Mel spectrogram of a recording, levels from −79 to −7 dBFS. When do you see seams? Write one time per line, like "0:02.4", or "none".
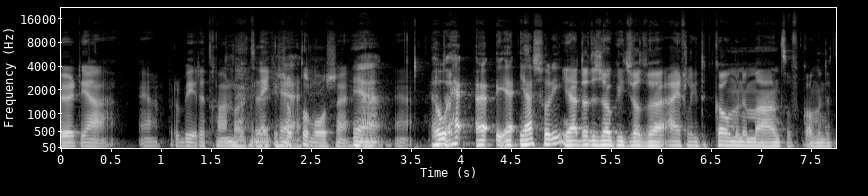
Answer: none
